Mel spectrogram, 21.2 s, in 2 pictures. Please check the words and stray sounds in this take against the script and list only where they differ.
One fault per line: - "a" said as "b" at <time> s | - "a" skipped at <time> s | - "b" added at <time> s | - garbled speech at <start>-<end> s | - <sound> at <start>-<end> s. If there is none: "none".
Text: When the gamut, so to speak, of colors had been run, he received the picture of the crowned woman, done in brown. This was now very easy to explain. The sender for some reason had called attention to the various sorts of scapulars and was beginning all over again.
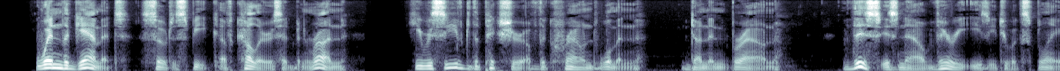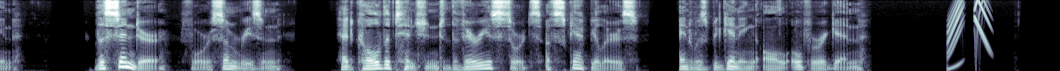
- "was" said as "is" at 8.8 s
- chirp at 20.1-20.5 s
